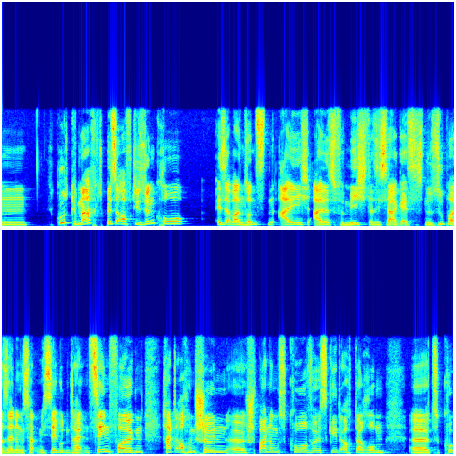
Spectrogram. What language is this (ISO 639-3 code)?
deu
